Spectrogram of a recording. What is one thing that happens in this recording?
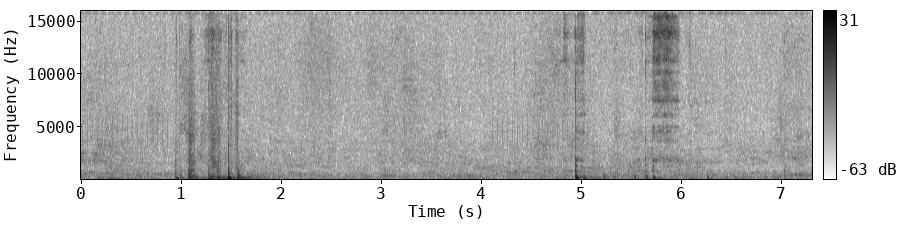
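A microphone thumps loudly as a man handles it at a podium.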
